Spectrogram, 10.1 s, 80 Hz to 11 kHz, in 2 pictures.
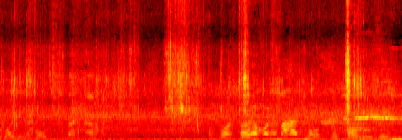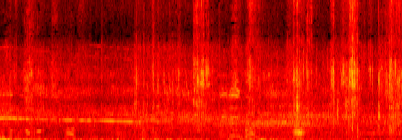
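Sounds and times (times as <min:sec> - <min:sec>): wind rumble on microphone: 0:03.4 - 0:10.0
people talking: 0:07.5 - 0:08.9.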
